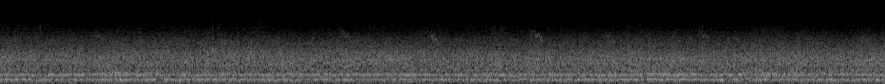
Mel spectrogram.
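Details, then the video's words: Spring beehive with many honeybees flying in and out, a thick continuous droning buzz holding steady in pitch, and scattered faint bird notes in the background. "1 Hour of a Beehive ASMR"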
